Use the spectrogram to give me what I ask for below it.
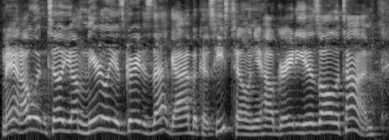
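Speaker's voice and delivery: dry, needling, mildly sarcastic tone. Retelling what Paul wrote about his critics, imitating Paul being sarcastic. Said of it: "a little sarcastic because he was like".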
